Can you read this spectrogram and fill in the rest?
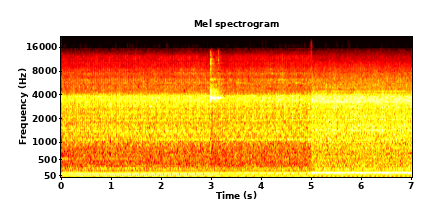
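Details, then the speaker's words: Farmall Cub tractor after a carburetor rebuild and a new steel brake-line fuel line with inline filter, choke off, a little throttle. Steady, even putter with no misses that picks up smoothly to a faster idle; runs well, though plugs need replacing. "beautiful oh it's built a better field well my friends that was a success we got a carburetor all looking good rebuilt running good"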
